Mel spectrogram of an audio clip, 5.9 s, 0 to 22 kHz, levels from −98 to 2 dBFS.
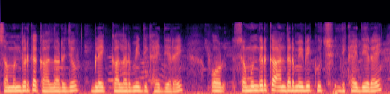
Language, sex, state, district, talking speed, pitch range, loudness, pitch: Hindi, male, Arunachal Pradesh, Longding, 225 wpm, 155-175 Hz, -13 LUFS, 160 Hz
